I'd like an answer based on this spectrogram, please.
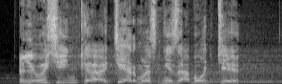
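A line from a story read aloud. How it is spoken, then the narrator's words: Receding shout. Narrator (Russian): крикнула удаляющаяся вслед за мужем Ираида Павловна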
